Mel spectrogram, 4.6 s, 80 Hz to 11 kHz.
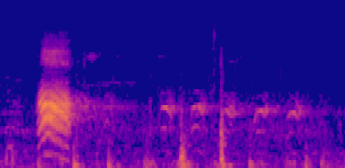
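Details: Black-crowned night heron at a colony by Sanpōji Pond on 28 January 2024: one loud, harsh, croaking squawk with a rasping tone, followed by fainter clicks and distant calls against a quiet outdoor background.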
